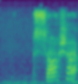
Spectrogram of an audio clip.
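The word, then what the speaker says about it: Saoirse: misty remote shores of Sawshore Island. I think that's how you say it. It's pronounced... I think that's how you pronounce it. It's spelled S-A-O-I-R-S-E, and I'm sure that's Sawshore.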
